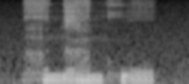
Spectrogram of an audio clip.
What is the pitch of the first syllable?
low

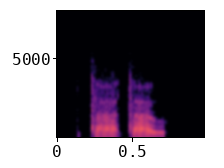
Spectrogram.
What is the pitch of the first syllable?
high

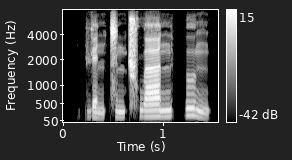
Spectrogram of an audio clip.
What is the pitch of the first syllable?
low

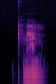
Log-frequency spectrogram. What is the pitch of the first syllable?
falling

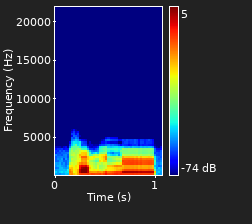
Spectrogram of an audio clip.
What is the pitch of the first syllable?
falling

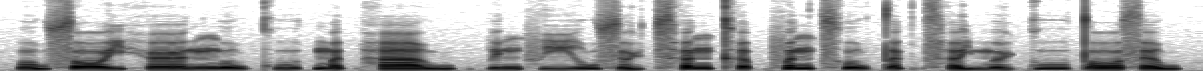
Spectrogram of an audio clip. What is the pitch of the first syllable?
low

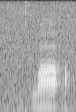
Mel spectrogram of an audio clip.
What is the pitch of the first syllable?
falling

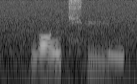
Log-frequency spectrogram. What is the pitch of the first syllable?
rising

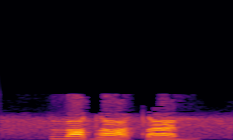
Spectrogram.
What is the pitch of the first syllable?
falling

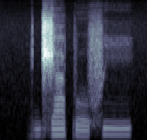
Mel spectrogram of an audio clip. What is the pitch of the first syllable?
high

